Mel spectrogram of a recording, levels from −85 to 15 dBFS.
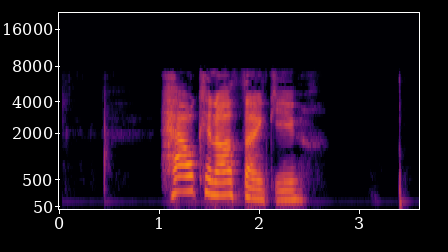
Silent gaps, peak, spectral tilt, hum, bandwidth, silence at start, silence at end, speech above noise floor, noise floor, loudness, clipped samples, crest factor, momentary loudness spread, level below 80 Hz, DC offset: none; -2 dBFS; -4.5 dB/octave; none; 7.8 kHz; 1.05 s; 1.15 s; 58 dB; -75 dBFS; -17 LUFS; under 0.1%; 20 dB; 12 LU; -64 dBFS; under 0.1%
